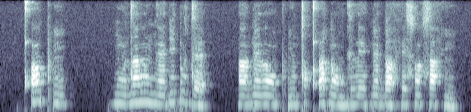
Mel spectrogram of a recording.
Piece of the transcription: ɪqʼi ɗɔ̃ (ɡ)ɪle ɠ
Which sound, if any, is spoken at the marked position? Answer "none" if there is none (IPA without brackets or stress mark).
ɡ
